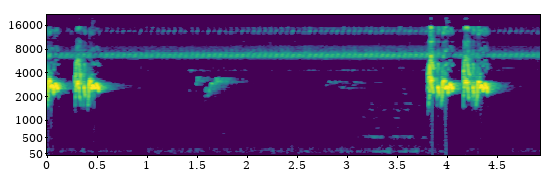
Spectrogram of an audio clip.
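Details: Sooty-headed bulbul calling as a trapping lure to stir up predators: paired, liquid chirps at the start, a soft short note, then another doubled chirp after a pause.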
